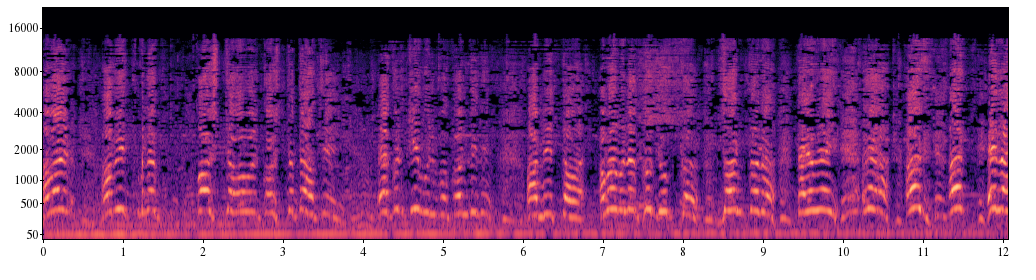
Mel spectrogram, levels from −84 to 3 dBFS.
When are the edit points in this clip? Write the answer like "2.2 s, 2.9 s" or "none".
1.2 s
